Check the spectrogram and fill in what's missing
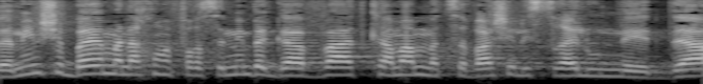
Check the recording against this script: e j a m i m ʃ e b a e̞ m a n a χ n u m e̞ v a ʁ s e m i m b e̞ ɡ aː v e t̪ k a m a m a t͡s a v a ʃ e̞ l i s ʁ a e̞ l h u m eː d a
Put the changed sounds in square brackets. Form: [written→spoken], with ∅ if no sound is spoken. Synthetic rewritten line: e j a m i m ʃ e b a e̞ m a n a χ n u m e̞ [v→f] a ʁ s e m i m b e̞ ɡ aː v [e→a] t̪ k a m a m a t͡s a v a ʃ e̞ l i s ʁ a e̞ l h u [m→n] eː d a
